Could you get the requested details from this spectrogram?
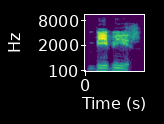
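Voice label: "vivir", Spanish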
